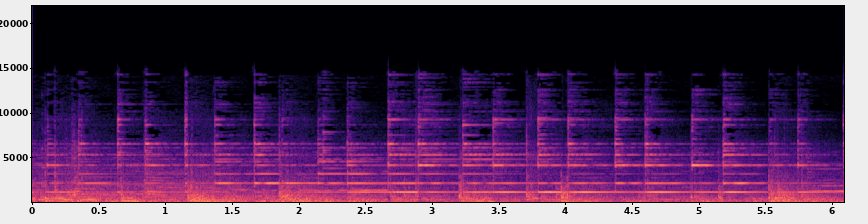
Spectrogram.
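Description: Awa odori festival band: large odaiko drums and a hand-held kane gong striking a brisk, steady beat, with a long held high note above it.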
